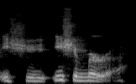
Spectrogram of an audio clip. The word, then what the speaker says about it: Ishimura: Isaac Clarke goes to the Ishimura, like or Ishimura, yeah, that's how you say it.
